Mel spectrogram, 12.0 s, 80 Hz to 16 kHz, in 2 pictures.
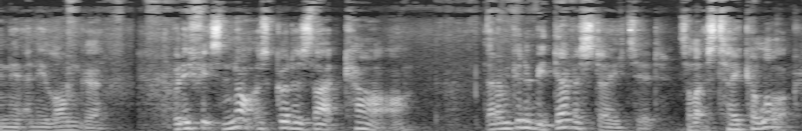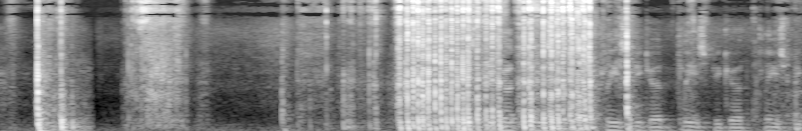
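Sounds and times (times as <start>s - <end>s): knocks on cardboard box: 6.3s - 6.7s
cardboard tear strip ripping: 8.6s - 10.6s.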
